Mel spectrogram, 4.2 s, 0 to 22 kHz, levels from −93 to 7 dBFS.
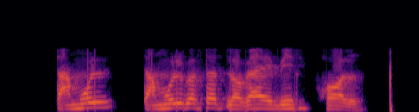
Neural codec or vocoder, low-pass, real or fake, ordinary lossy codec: none; 3.6 kHz; real; Opus, 32 kbps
